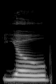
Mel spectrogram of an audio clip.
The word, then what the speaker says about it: Job: Usually it's a Y sound, Yob or Yashub, of the Jashubite clan.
